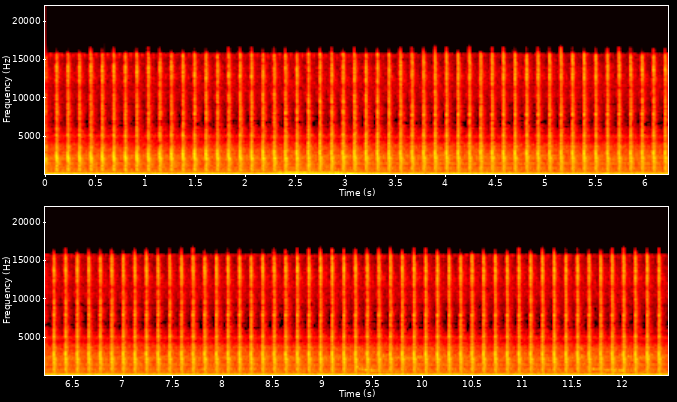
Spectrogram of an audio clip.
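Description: A sharp, even knock about twice a second rides over the steady idle without letup, pointing to an internal engine knock of unknown cause.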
